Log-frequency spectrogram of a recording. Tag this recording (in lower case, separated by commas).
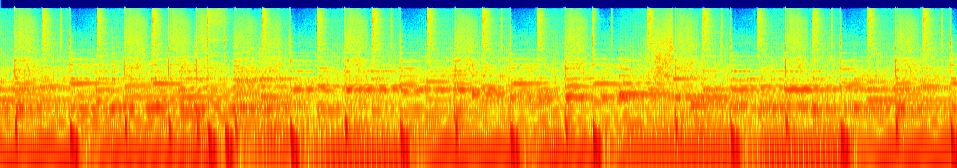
music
